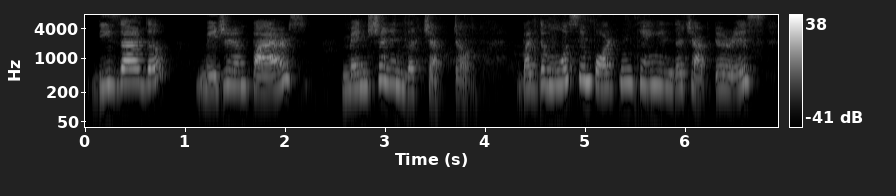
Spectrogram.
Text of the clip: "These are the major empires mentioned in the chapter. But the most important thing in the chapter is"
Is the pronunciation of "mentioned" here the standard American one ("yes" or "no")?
no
